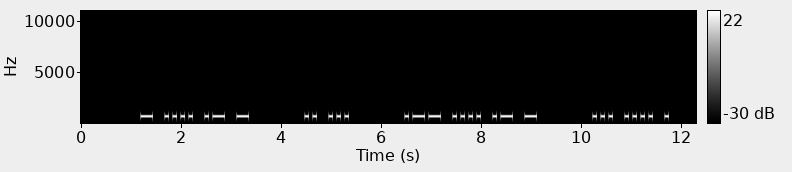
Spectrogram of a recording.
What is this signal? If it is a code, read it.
Morse code, heard as a keyed tone, about 15 wpm, 700 Hz. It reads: THAT IS WHAT SHE
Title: 2x Word-Spacing - Sentences from Top 100 Words - 15wpm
